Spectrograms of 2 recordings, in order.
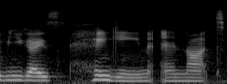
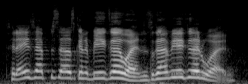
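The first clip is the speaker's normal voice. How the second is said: fast, higher, bright announcement; excited; 6 semitones higher, 4 dB louder, much faster than usual. Real, not acted. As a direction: hype up the episode. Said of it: "I'm excited for it".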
